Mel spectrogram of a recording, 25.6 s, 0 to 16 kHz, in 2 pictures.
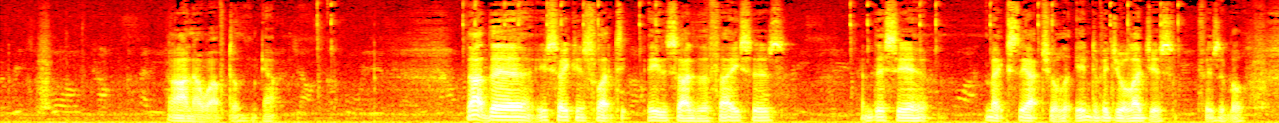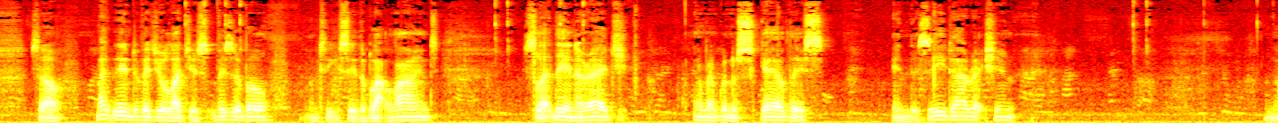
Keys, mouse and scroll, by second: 0.4 Tab, 3.1 click, 4.5 click, 5.0 click, 5.4 click, 5.8 click, 6.4 click, 8.5 click, 9.2 click, 9.9 click, 10.3 click, 11.1 click, 11.6 click, 14.6 click, 15.0 click, 17.7 click, 18.4 alt+click, 20.2 s, 21.8 z, 24.0 click.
